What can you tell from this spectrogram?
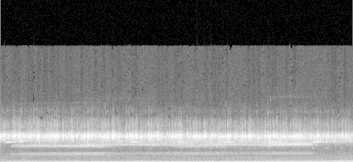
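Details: Night chorus of tree frogs in the North Carolina backwoods, a continuous shrill high drone with a long sustained trill that breaks off near the end, plus faint low rumbling beneath.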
